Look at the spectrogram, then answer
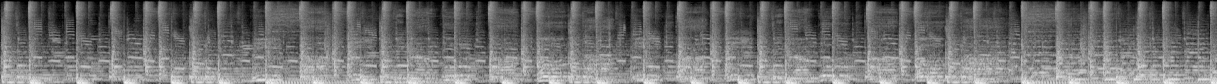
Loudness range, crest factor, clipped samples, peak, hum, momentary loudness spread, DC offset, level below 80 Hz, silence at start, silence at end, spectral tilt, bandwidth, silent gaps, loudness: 1 LU; 10 dB; 0.5%; 0 dBFS; none; 3 LU; under 0.1%; -14 dBFS; 0 s; 0 s; -5.5 dB/octave; over 20 kHz; none; -10 LUFS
